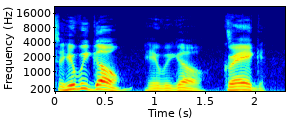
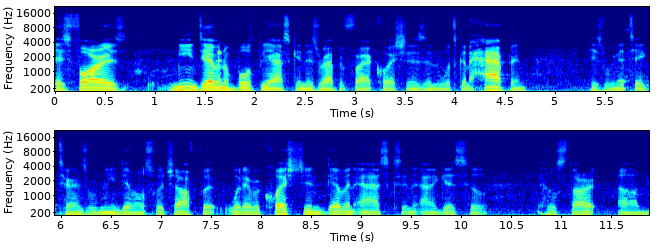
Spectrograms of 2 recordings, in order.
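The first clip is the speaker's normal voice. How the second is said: soft, low, sad, somber delivery. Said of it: "Don't be so sad about this".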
